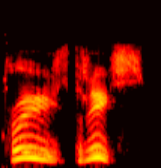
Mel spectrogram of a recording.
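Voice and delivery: angry, cross, gruff, rough-edged voice. Reading a game line calling for the police, sounding angry. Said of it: "Why the hell did I sound angry?".

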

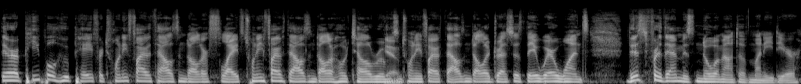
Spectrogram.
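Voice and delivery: ordinary talk

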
